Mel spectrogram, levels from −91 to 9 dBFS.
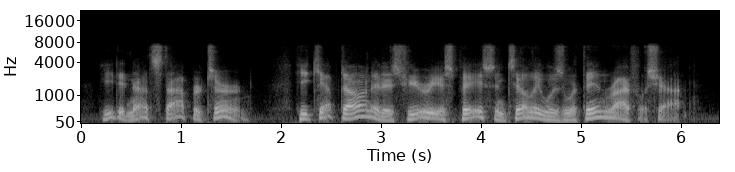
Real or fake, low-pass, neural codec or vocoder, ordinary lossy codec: real; 7.2 kHz; none; Opus, 16 kbps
